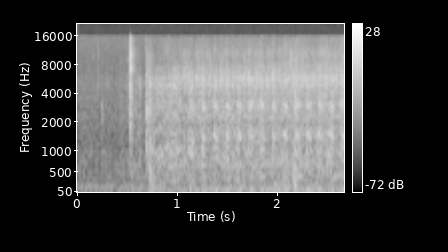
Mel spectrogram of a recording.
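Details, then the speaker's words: 1986 BMW 325e (E30) at a Copart auction, battery just reconnected: even, steady cranking that never catches because the car is completely out of gas; the engine sounds good. "she's out of gas she is out of gas but she cranks oh man I wanted her to start"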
